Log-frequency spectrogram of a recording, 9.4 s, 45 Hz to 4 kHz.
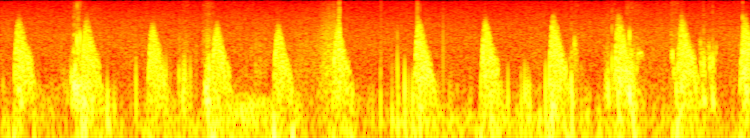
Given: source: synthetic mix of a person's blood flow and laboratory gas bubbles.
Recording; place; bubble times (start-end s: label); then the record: Doppler ultrasound of blood flow; subclavian vein
0.76-1.20 s: bubbles
2.23-2.37 s: bubbles
2.52-2.68 s: bubbles
7.11-7.24 s: bubbles
7.54-7.69 s: bubbles
7.79-8.05 s: bubbles
8.38-8.56 s: bubbles
8.72-8.97 s: bubbles
9.23-9.32 s: bubbles
From the record:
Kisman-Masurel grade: 223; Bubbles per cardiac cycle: several, 3 to 8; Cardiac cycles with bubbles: 10 to 50%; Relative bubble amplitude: loud (0.450 to 0.775); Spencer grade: 2 (many but less than half of the cardiac periods contain bubble signals, singularly or in groups); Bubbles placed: anywhere in the cardiac cycle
